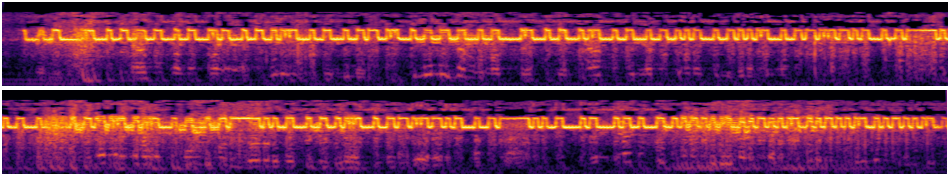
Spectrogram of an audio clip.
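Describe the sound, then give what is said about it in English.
Radio teletype interference from a high-speed mechanical sender: a steady, loud high-pitched warbling tone chatters in rapid coded pulses, constant throughout, with a faint voice murmuring underneath. “This is a high-speed mechanical sender transmitting a series of coded pulses.”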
